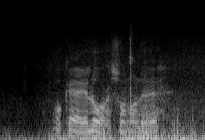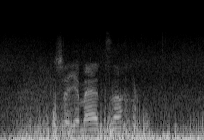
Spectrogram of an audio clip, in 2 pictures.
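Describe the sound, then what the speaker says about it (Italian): Strong wind rises outdoors and roars steadily against the microphone, loud and close, while someone talks over it. "come sentite, si sta alzando un gran vento"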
